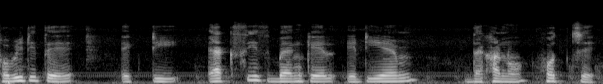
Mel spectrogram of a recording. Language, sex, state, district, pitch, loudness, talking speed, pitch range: Bengali, male, West Bengal, Alipurduar, 135 Hz, -20 LUFS, 70 wpm, 130-140 Hz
